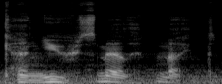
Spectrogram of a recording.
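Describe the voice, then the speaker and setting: A man's voice: lowish voice, background noise. A man playing a cryptic, mournful cloaked stranger in an audio drama, brooding and questioning over music. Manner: slow, brooding, rhetorical questioning.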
